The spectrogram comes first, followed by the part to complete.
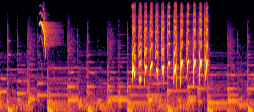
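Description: A chipmunk gives a quick run of sharp, high chirps over gentle background music.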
